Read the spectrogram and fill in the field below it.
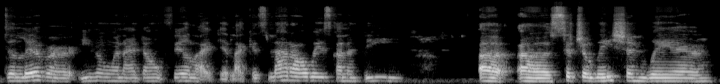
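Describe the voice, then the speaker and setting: This woman, a live-stream vlogger in her thirties, has a low, slightly mellow voice thickened by a head cold. She chats to her audience in a rambling, candid way, dropping casual swear words.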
